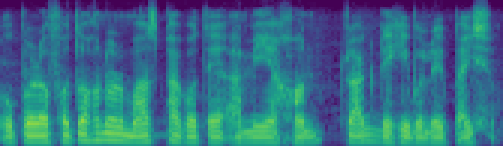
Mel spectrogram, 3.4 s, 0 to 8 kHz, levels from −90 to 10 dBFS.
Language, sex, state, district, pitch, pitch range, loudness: Assamese, male, Assam, Kamrup Metropolitan, 110 Hz, 105-120 Hz, -16 LUFS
